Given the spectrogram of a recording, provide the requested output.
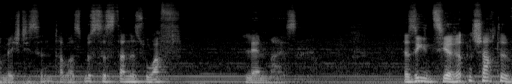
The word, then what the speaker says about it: Stanisław: übrigens wird der Gute nicht Stanisław, sondern Stanisław ausgesprochen. Ich habe eine polnische Kollegin auf Arbeit, die habe mich gefragt, das kleine L durchgestrichen, spricht so wach.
